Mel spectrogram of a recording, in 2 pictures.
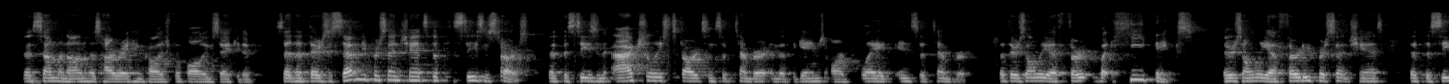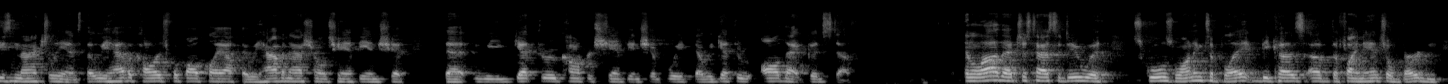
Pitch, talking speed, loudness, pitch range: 145 Hz, 200 wpm, -27 LUFS, 135-155 Hz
